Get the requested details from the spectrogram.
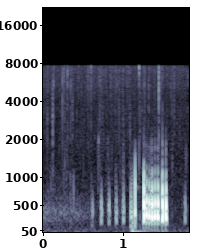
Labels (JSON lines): {"label": "biophony, damselfish", "recorder": "SoundTrap 600 or HydroMoth"}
